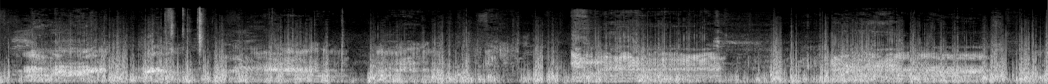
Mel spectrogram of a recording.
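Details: Dog protesting on a boat as its time in the water ends: sustained, rising and falling whines and howls with a dip in loudness midway, then more insistent drawn-out cries, with water and boat sounds.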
